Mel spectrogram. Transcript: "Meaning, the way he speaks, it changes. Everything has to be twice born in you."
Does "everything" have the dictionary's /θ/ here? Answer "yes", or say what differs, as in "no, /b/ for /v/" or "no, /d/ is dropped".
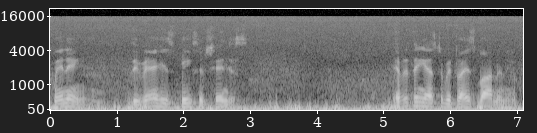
no, /t/ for /θ/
